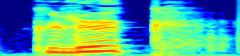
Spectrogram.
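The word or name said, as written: GLØGGEN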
